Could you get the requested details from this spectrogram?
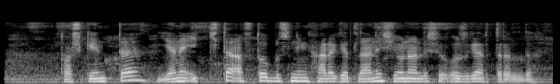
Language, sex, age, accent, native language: Uzbek, male, 18-24, Surxondaryo, Uzbek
